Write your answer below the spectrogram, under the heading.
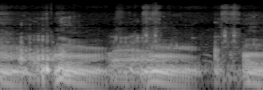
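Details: Hungry lions feeding at breakfast give deep rumbling growls, low and continuous with a throbbing pulse, while people talk nearby.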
